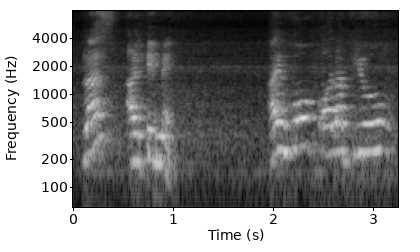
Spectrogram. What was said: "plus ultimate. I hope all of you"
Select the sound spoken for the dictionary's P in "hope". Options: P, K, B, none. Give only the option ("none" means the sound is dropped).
P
